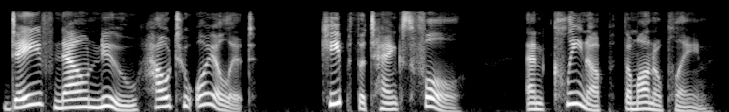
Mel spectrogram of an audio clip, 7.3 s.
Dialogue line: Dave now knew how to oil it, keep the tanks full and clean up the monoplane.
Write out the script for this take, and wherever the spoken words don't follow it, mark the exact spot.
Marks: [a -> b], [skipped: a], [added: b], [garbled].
Dave now knew how to oil it, keep the tanks full and clean up the monoplane.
